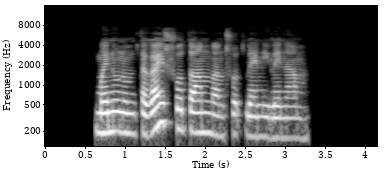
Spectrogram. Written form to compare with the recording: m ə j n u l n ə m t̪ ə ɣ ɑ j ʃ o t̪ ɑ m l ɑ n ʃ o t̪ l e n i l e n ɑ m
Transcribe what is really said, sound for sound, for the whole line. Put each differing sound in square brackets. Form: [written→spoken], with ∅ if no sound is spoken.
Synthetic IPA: m ə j n u [l→∅] n ə m t̪ ə ɣ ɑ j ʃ o t̪ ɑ [m→n] l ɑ n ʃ o t̪ l e n i l e n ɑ m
